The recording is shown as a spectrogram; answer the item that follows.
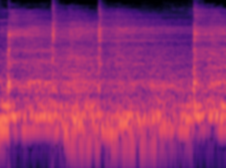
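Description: Sharp percussive strikes, about two a second, keeping a steady beat over a steady haze of arena noise.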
